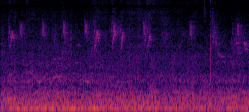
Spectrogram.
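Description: Small birds chirping, short high chirps several times a second, over a steady low rumble.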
